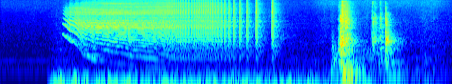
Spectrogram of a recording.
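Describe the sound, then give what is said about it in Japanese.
A heavy door groans with a long, drawn-out creak as it swings late at night, then shuts with a couple of solid, resonant thuds. No one speaks. “さあ、扉を閉めてこちらへいらっしゃい。”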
